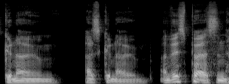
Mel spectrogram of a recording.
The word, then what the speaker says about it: GNOME: Anyway, and then my friend listened to the show and said, "Huh, he can't even pronounce Gnome properly." And then I had to explain, "No, it is Gnome."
